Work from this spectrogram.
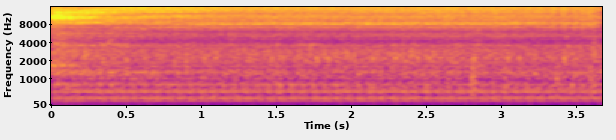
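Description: A tractor engine idles close by, a steady even rumble with a faint knocking vibration, running alone without talk.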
